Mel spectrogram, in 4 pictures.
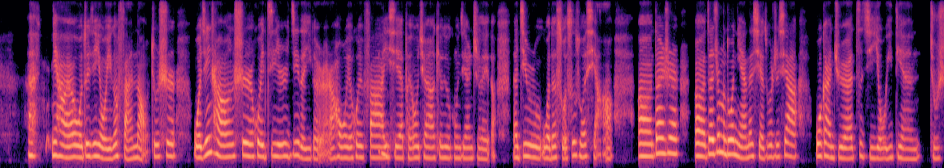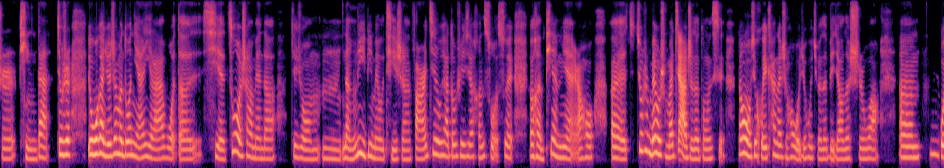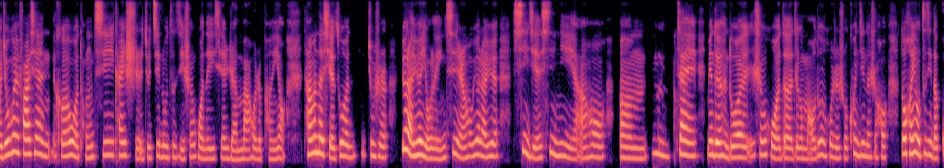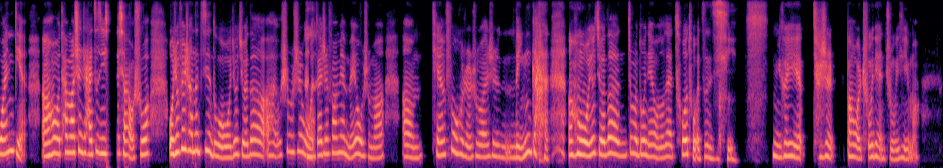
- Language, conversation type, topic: Chinese, advice, 写作怎样能帮助我更了解自己？
- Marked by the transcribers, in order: "记录" said as "记入"; other background noise; swallow; laughing while speaking: "灵感"; laughing while speaking: "自己"; sniff; laughing while speaking: "就是，帮我出点主意吗？"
